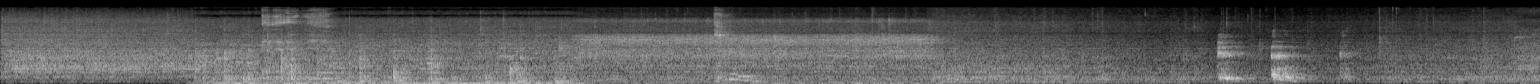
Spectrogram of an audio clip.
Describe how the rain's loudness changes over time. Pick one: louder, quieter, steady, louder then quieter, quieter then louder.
quieter.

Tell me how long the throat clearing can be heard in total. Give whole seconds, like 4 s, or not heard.
3 s.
